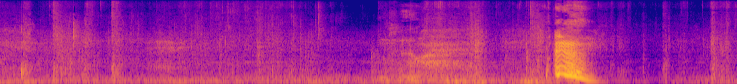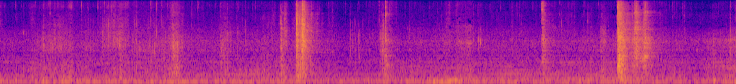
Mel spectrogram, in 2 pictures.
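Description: Footsteps and handling noise while walking, with scattered knocks and clicks. About seven seconds in comes one loud, short squeal that falls steeply in pitch.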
